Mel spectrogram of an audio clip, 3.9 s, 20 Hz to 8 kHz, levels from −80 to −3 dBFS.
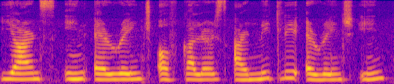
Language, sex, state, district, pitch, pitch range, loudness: English, female, Nagaland, Kohima, 200 Hz, 195-215 Hz, -16 LUFS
